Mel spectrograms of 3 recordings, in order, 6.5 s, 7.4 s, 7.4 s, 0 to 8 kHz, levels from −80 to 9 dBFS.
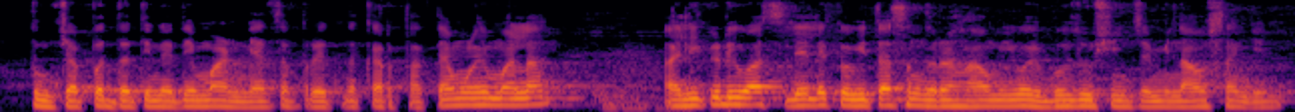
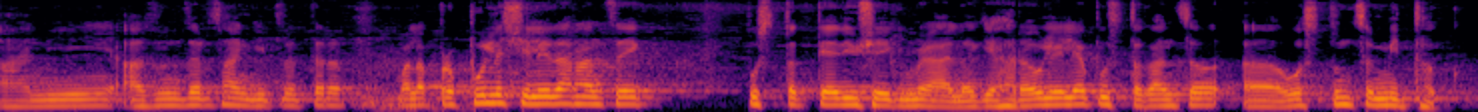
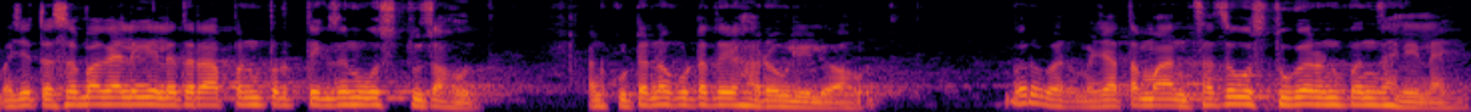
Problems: constant background noise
